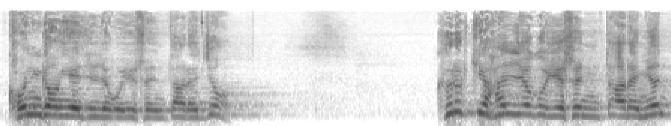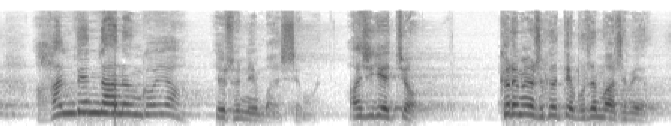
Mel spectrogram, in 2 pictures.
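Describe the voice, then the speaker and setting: A male pastor preaching a Sunday sermon, animated, often checking in with the congregation and acting out quoted voices. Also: extremely high pitch, fairly quick. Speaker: senior pastor. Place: church sanctuary. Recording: long church hall reverb.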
